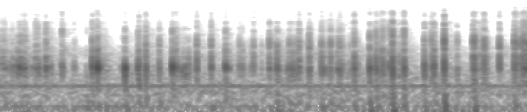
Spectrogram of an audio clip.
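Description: Long nails scratch and fingertips tap quickly across the side panel of a small, hollow red croc-embossed glossy faux-leather patent handbag. The result is a rapid, uneven string of short, dry clicks and scrapes with a slight hollow, mid-pitched knock, over a faint steady low hum.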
